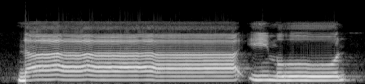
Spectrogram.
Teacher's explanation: نون کے آگے جو الف ہے، الف کے اوپر مد ہے، اس مد کو مد متصل کہا جاتا ہے. اڑائی الف کے برابر آپ نے لمبا کرنا ہے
